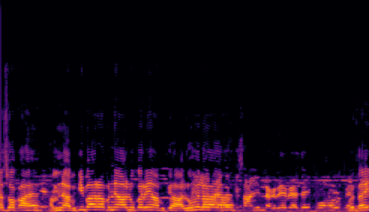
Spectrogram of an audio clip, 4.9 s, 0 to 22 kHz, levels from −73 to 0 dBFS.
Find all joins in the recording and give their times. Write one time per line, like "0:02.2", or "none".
none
